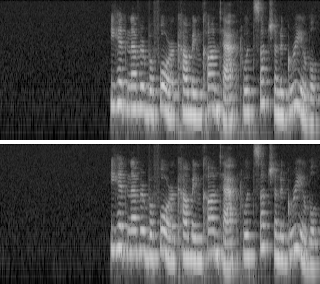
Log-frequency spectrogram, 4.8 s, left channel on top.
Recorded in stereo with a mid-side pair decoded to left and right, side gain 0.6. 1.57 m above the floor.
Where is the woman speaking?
15° left, 2.5 m.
